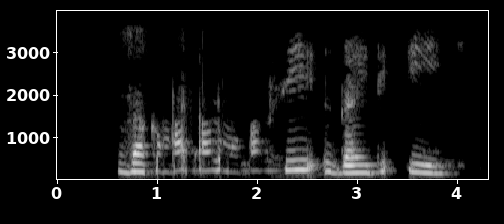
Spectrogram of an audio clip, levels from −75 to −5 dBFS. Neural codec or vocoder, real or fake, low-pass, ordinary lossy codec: none; real; 3.6 kHz; MP3, 24 kbps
